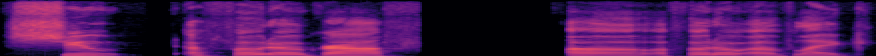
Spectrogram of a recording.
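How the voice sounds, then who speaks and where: A woman's voice: on the high side, takes it slowly, pushed and bright, clear, resonant tone. A woman co-hosting a games show, moving between casual chat and scripted review narration. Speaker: show co-host and game reviewer.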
